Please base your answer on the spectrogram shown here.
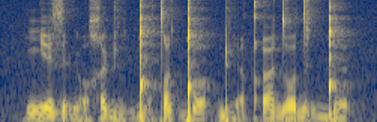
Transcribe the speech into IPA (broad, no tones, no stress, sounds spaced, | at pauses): ɲ e z ḛ ɳ ɔ̰ χ ɛ ɖʱ ə ɡ͡ǃ ɔ̰ tˤ e ŋ͡ǃ ɔ | ɖʱ ḛ qʼ ɵː d ɔ d a ɡ͡ǃ ə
